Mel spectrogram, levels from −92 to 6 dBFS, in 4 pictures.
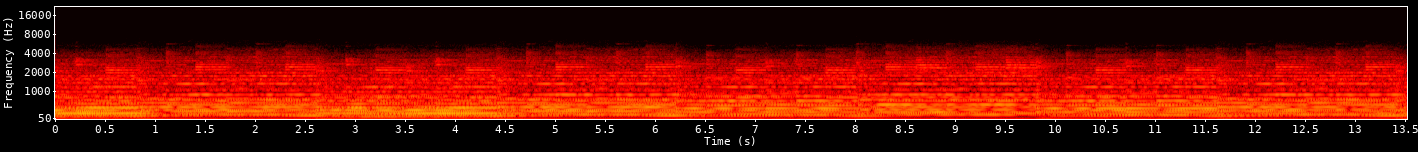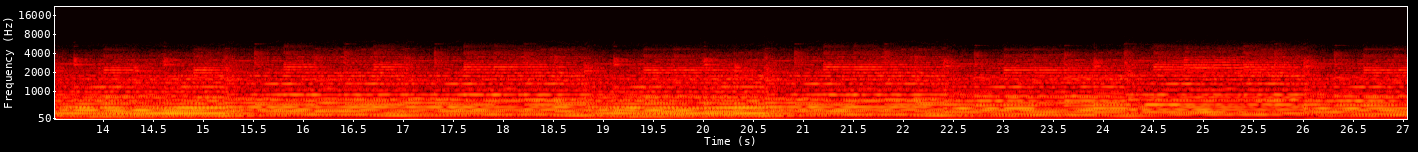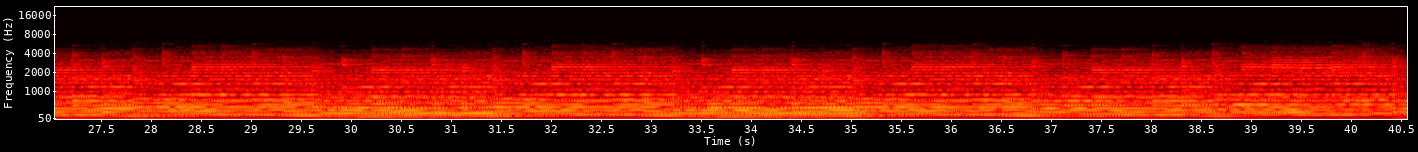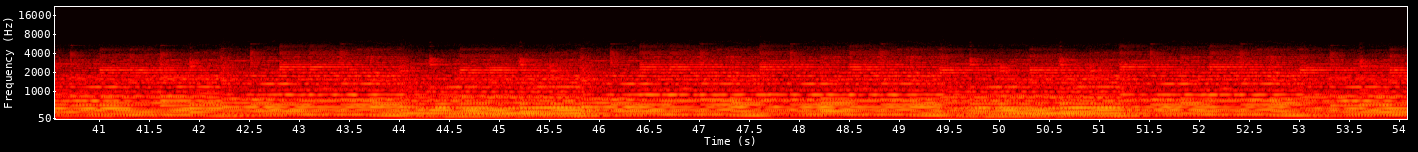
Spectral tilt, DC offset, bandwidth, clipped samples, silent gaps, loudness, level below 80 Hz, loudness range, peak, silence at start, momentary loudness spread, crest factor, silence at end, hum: -8.5 dB/octave; 0.2%; 7.2 kHz; under 0.1%; none; -36 LUFS; -72 dBFS; 2 LU; -22 dBFS; 0 s; 3 LU; 14 dB; 0 s; none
